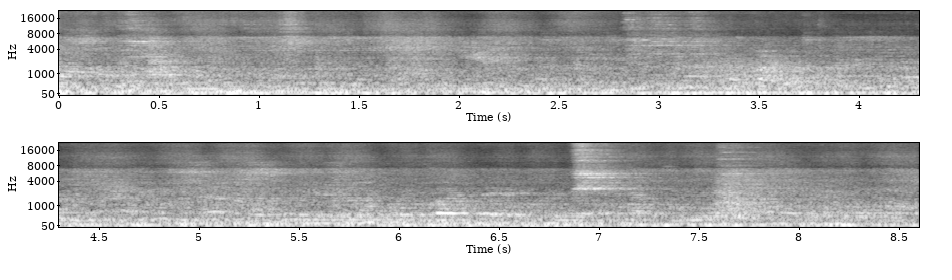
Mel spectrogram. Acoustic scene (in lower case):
restaurant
